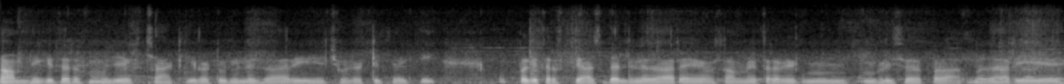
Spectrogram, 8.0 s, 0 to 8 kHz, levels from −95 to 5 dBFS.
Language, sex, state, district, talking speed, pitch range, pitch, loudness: Hindi, male, Maharashtra, Pune, 245 wpm, 125-135 Hz, 130 Hz, -27 LUFS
